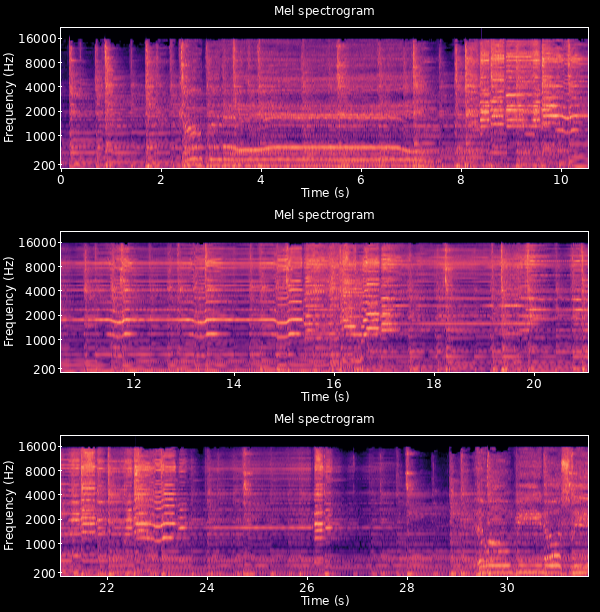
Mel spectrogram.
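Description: Instrumental break in a folk song: a harmonica plays long held notes with brief bends over strummed acoustic guitar.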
